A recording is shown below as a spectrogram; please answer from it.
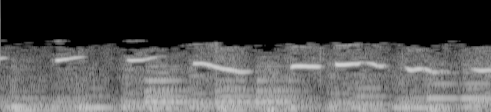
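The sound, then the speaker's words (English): A cheerful tune is whistled as a run of short, bright, slightly gliding notes in a steady, lilting rhythm, with fuller sound sustained underneath throughout. “Try to be just like the cheerful chickadee. And whistle while you work.”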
